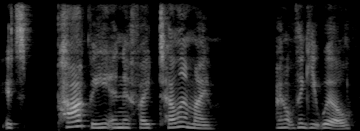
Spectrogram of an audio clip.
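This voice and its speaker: A woman's voice: on the high side, moderate pace, voice pushed up. Storybook young mouse, female, played by a woman: small, raised voice, anxious, stammering and pleading. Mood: frightened, pleading.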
